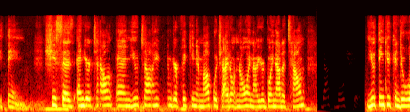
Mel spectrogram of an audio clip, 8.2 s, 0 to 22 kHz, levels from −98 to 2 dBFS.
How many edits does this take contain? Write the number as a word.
zero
